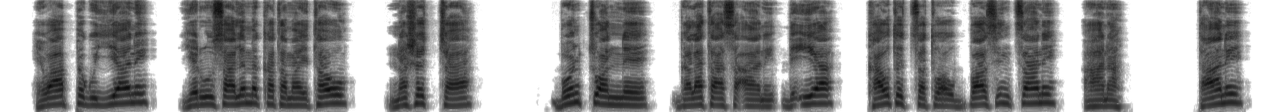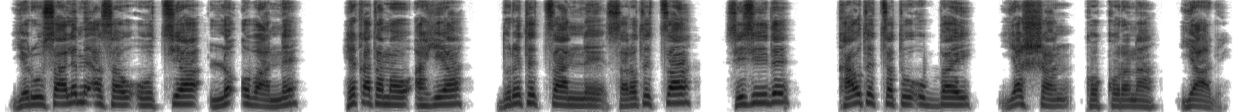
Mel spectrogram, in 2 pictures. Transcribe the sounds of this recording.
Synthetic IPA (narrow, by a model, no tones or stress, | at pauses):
hɛwaːpːɛɡʊjːɪjaːn | jɛɾusaːlɛmɛkɐt̪ɐmɐjt̪ɐw | nɐʃɛt͡ʃːaː | bɔnt͡ʃːʊwaːnːɛ | ɡɐlɐt̪aːsɐʔaːnd̪ɛʔɪjaː | kɐwʊt̪ɛt͡sːɐt̪ʊwaːʊbːaːsɪnt͡sːaːn | ʔɐhɐnɐ | t̪aːnɪ | jɛɾʊsaːlɛmɛɐsɐwʔo̞ːt͡sːɪjaːlɔʔɔbaːnːɛ | hɛkɐt̪ɐmɐwʔɐɦɪjaː | d̪ʊɾɛt̪ɛt͡sːaːnːɛsɐɾɔt̪ɛt͡sːaː | sɪs̬iːd̪ɛ | kɐwʊt̪ɛt͡sːɐt̪uːʊbːɐj | jɐʃːaːnkɔkːɔɾɐnɐ | jaːɡḛː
